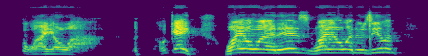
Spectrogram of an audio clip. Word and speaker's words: Wairoa: That's how you pronounce Wairoa. Wairoa.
